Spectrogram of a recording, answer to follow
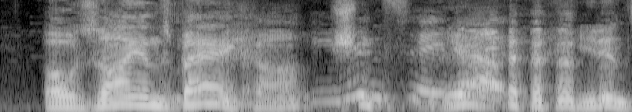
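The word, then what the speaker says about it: Zions Bank: which is what uh it rhymes with uh Lions rank oh Zion's Bank huh yeah you didn't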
